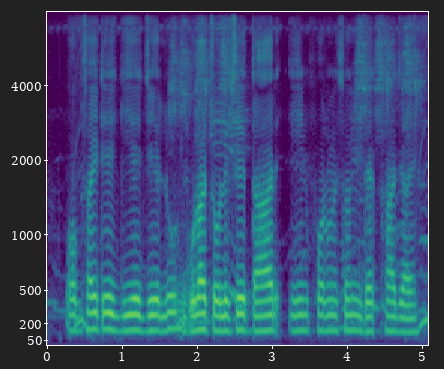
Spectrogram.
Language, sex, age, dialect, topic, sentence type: Bengali, male, 18-24, Western, banking, statement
